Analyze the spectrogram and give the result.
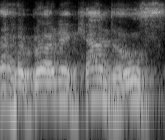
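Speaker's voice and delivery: shouting. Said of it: "I shout".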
